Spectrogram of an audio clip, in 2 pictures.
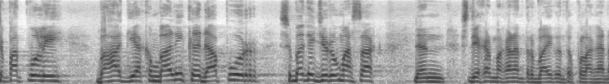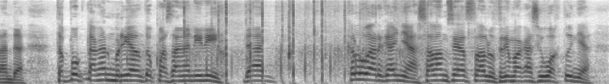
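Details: Adult speaker; Normal speech.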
